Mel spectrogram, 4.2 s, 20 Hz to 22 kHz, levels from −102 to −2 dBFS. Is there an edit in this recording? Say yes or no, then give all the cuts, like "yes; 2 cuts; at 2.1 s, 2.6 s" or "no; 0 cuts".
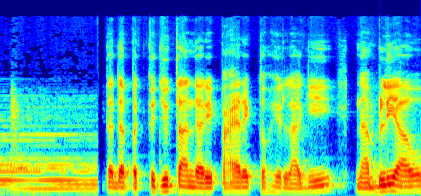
yes; 1 cut; at 1.0 s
